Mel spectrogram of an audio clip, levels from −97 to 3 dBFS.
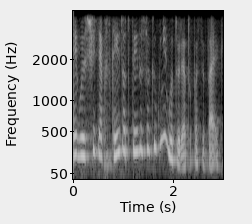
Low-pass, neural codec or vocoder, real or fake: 3.6 kHz; codec, 16 kHz, 8 kbps, FunCodec, trained on Chinese and English, 25 frames a second; fake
